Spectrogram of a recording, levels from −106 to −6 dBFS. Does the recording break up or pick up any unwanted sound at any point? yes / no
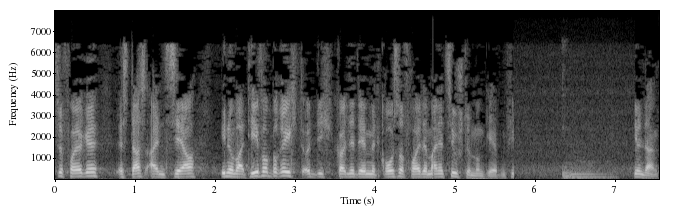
yes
